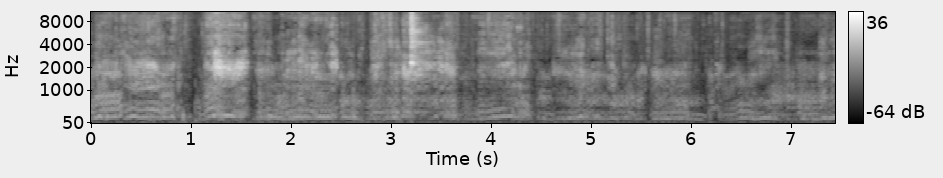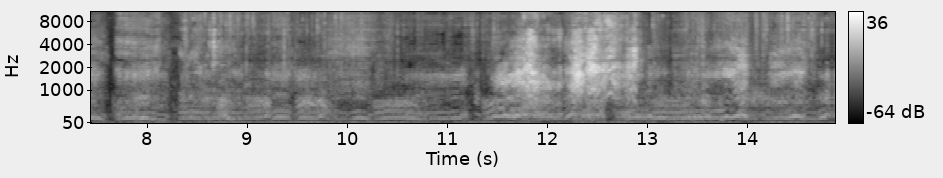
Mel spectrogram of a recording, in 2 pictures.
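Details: Rank fight between Pungsan dogs, heard as a long sustained, rough growl that rises and falls, with brief harsh snarl bursts early on and a louder cluster near the end.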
